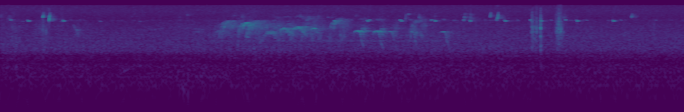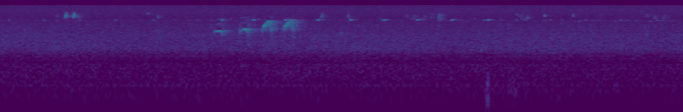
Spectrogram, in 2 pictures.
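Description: Faint outdoor ambience: an insect chirping in a steady, fast, even rhythm of high ticks, over a constant hiss. Birds call in two short flurries of chirps, a few seconds in and again about two-thirds of the way through.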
